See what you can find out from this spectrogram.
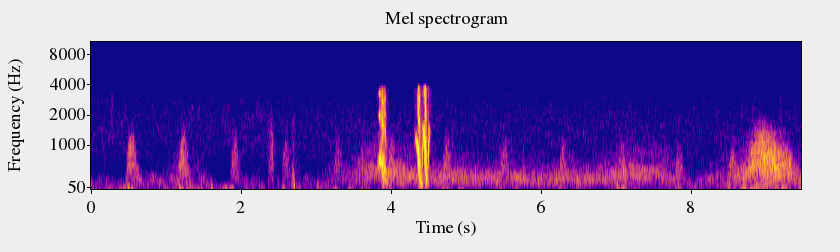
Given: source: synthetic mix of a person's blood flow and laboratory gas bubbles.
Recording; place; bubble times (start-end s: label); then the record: Doppler ultrasound of blood flow; subclavian vein
3.81-3.97 s: bubbles
4.31-4.54 s: bubbles
From the record:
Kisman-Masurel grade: 123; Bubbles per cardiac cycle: 1 to 2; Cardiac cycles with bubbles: 10 to 50%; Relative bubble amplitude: loud (0.450 to 0.775); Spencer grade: 2 (many but less than half of the cardiac periods contain bubble signals, singularly or in groups); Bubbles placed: anywhere in the cardiac cycle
